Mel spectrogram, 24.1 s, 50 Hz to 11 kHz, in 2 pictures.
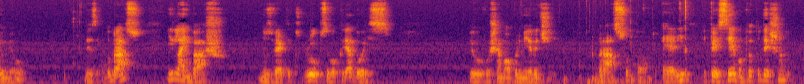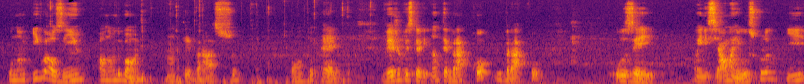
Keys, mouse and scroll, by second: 0.8 Escape, 2.1 middle click, 2.7 middle click, 3.4 middle click, 5.0 click, 5.5 click, 6.6 click, 7.3 click, 8.6-9.8 typing, 10.2 shift+Return, 11.6 click, 14.1-16.8 typing, 17.1 shift+Return.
